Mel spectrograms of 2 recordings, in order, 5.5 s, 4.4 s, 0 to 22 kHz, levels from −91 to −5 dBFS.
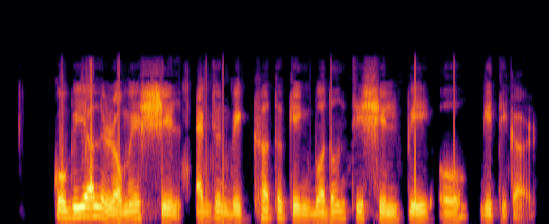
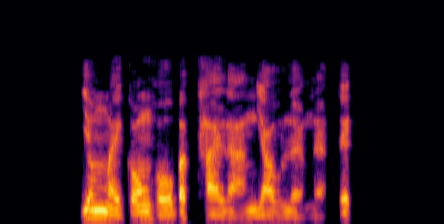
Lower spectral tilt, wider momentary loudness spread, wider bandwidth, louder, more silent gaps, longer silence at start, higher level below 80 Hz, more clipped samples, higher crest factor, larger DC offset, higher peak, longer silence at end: first, -6.5 dB/octave vs -5 dB/octave; about the same, 11 LU vs 12 LU; first, 7.6 kHz vs 6.8 kHz; first, -16 LUFS vs -20 LUFS; second, 4.75-4.80 s vs 3.27-3.38 s; second, 0.55 s vs 0.8 s; first, -50 dBFS vs -60 dBFS; neither; about the same, 16 dB vs 18 dB; neither; first, 0 dBFS vs -4 dBFS; second, 0.2 s vs 0.95 s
